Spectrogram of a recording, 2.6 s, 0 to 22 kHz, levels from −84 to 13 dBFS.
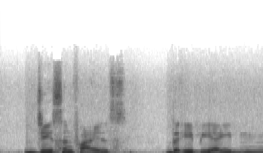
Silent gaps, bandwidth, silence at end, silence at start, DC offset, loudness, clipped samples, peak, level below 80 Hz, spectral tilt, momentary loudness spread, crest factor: none; 13.5 kHz; 0 s; 0.25 s; under 0.1%; -15 LUFS; under 0.1%; -2 dBFS; -48 dBFS; -5 dB/octave; 13 LU; 14 dB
